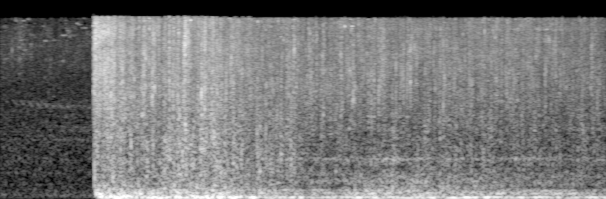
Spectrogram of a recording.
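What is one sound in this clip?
A heavy stone slab grinds and rumbles loudly.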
